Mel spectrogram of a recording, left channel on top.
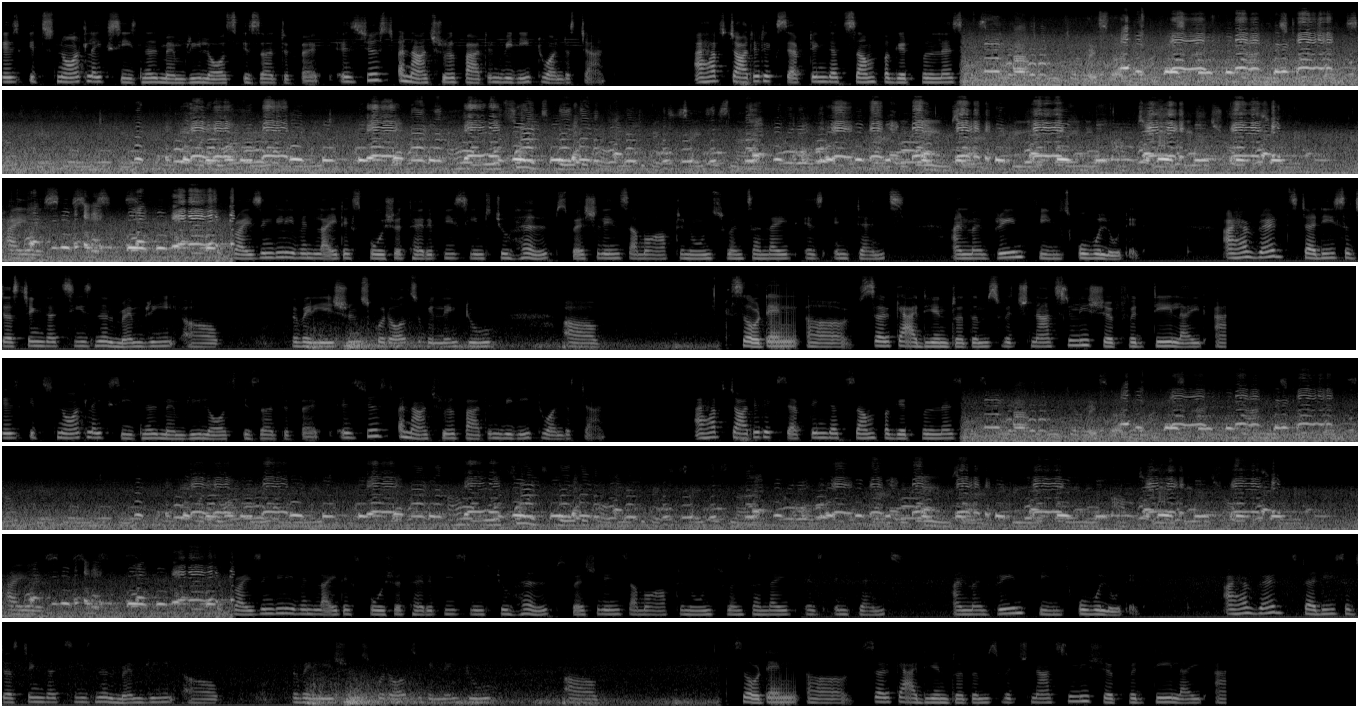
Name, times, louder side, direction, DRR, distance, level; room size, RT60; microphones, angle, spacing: voice 1, 0.0-6.0 6.9-14.9 15.5-17.0 18.0-21.9 22.2-28.4 29.2-36.1 36.6-38.5 39.3-42.9 43.6-46.7 48.0-52.9, left 4 dB, 75° left, 1.0 m, -38 dB
sound 1, 9.6-29.4, left 7 dB, 45° left, 0.4 m, -26 dB
sound 2, 35.1-37.0 38.3-47.9, right 2 dB, 80° right, 1.3 m, -47 dB
open air
head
